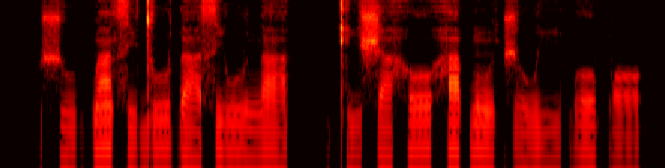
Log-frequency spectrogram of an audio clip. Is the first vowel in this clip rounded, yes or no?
yes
